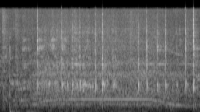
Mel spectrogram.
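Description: A spoon stirring a slime mixture in a bowl, with irregular clinks and taps of the spoon against the bowl. A faint held tone runs through the middle and slides down in pitch near the end.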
